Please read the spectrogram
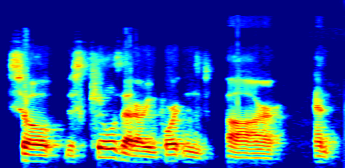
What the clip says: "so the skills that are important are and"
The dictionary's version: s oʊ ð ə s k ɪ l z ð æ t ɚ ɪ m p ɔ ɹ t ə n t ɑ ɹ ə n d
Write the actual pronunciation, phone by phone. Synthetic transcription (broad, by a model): s oʊ ð ə s k ɪ l z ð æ t ɚ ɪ m p ɔ ɹ t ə n t ɑ ɹ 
